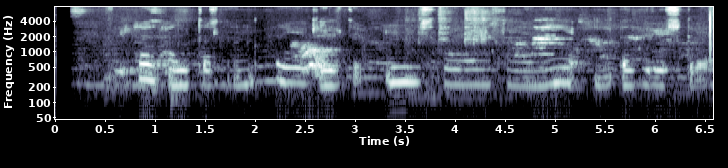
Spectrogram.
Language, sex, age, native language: Icelandic, female, 18-19, Icelandic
